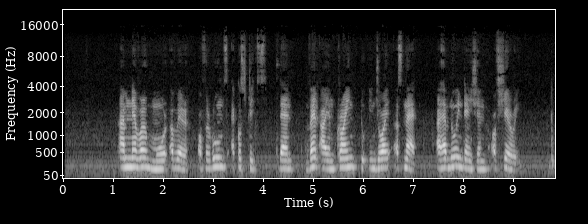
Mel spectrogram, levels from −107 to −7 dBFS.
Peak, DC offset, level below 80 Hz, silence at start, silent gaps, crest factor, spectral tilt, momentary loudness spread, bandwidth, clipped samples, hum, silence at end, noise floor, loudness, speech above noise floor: -14 dBFS; under 0.1%; -68 dBFS; 1.1 s; none; 20 dB; -7 dB/octave; 12 LU; 12.5 kHz; under 0.1%; none; 0.05 s; -61 dBFS; -32 LUFS; 30 dB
